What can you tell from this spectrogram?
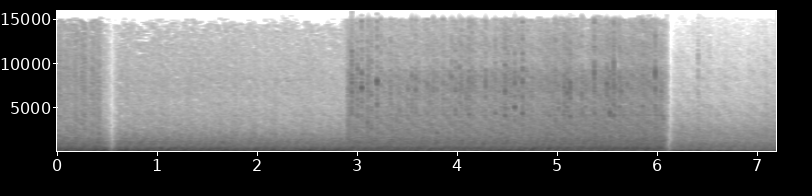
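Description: Supermarine Spitfire's piston engine running steadily with the propeller turning on the ground. The sound drops out briefly about half a second in, then near the end turns to a deeper, louder rumble.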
